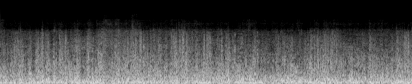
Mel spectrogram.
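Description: Wind buffeting a microphone held out of a moving passenger train, over the steady rumble of the carriage running along the track.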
